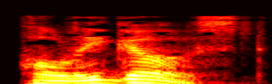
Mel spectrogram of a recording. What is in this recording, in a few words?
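"holy ghost", American English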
